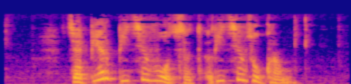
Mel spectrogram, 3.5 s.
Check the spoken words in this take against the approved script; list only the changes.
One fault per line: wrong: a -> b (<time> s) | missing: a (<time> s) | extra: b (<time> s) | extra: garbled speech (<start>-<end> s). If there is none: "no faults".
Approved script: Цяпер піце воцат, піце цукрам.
no faults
